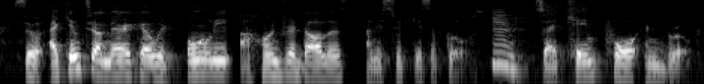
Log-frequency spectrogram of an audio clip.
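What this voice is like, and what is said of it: Nigerian accent. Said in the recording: “I was born and raised in Nigeria. You can tell from my accent.”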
